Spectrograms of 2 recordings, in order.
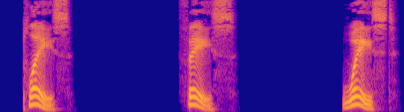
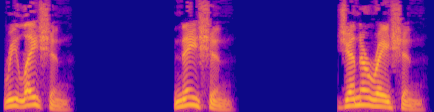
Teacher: A slender or close, is the peculiar a of the English language, resembling the sound of the French e masculine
